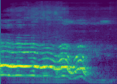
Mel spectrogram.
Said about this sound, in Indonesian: ini si Edis ngapain gonggong terus sih?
